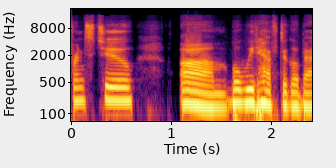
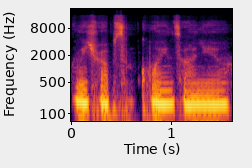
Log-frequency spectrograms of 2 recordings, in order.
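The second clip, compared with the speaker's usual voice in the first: breathy aside to herself; whispered under her breath; 7 dB quieter than usual. Real, not acted. Whispered aside while reading chat.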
